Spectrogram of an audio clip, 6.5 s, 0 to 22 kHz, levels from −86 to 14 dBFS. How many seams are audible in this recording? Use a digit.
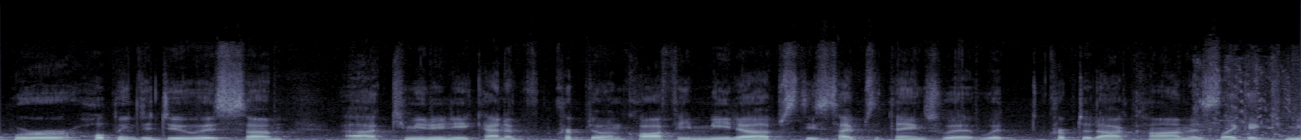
0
